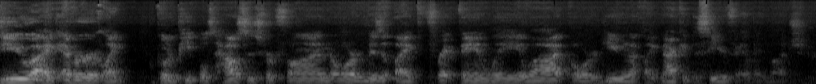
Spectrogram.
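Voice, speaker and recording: Fairly low male voice at a moderate pace with hardly any pauses, fairly even intonation, big swings in loudness and noticeable background noise. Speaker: podcast host. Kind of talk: casual interview questions.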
